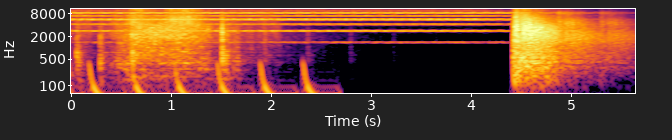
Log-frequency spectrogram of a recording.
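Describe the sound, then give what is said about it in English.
A pistol gunshot during a game of Russian roulette: a run of low, regular thumps, a quiet gap with steady high tones, then one loud, sharp bang that slowly decays. “Now you go. Here's the pistol.”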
